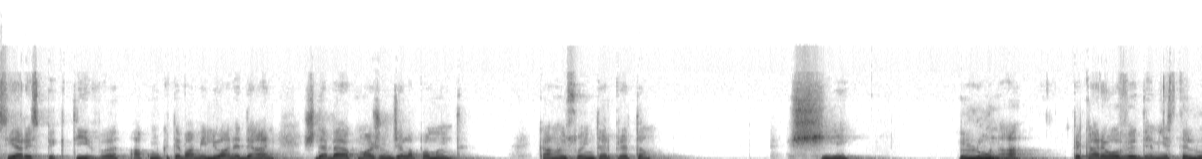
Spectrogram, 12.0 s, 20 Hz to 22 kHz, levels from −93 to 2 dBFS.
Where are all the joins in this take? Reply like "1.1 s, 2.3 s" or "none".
7.7 s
